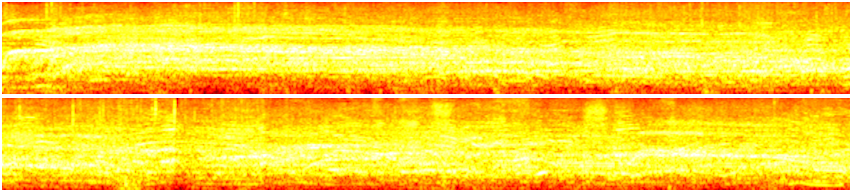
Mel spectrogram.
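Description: A crowd of teenage students cheering and screaming together. It breaks out suddenly and holds at full strength.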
